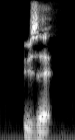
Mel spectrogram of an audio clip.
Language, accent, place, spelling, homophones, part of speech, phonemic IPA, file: French, France, Lyon, usai, usé / usée / usées / user / usés / usez, verb, /y.ze/, LL-Q150 (fra)-usai.wav
- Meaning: first-person singular past historic of user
